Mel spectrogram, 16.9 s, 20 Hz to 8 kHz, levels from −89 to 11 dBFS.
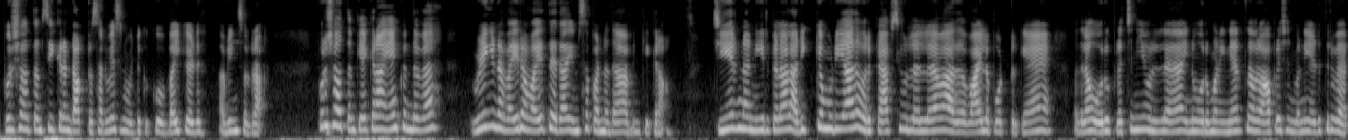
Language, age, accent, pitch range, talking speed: Tamil, 20-39, native, 215-255 Hz, 155 wpm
